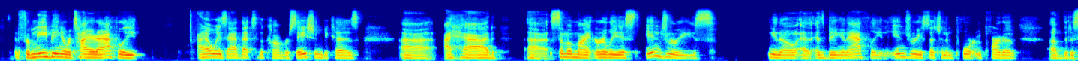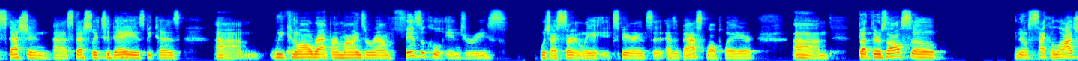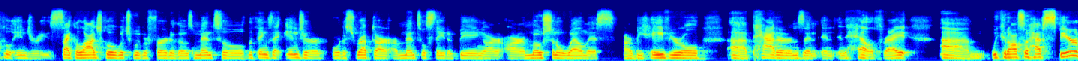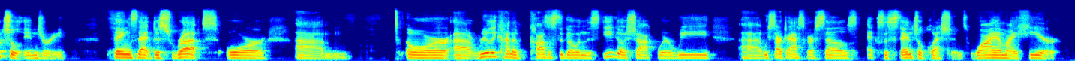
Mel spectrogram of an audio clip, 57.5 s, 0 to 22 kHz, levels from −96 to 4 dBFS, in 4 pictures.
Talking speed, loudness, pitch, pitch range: 150 wpm, -24 LUFS, 150 Hz, 140-165 Hz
